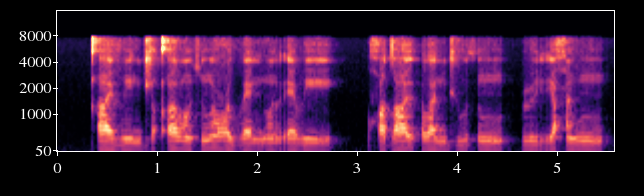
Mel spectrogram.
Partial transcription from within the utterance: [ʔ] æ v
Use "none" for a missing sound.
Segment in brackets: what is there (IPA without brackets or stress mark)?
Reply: qʰ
